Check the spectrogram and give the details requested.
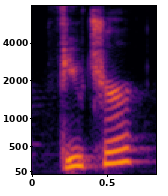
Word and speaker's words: future: That's right, it's ch, because we see T-U-R-E, we pronounce the T as ch. And we see T-U-R-I in futuristic. Again, the T is pronounced with the ch sound. So the first word, future, and the second word is futuristic.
